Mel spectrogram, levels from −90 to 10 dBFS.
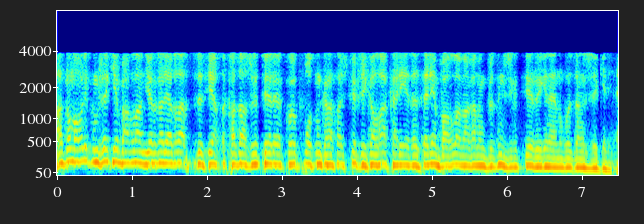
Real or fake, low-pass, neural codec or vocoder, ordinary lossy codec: fake; 7.2 kHz; codec, 24 kHz, 0.9 kbps, DualCodec; AAC, 16 kbps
